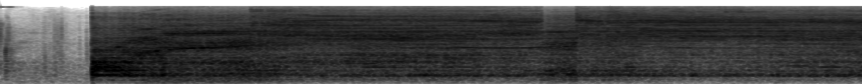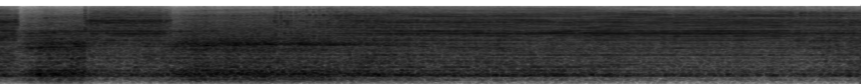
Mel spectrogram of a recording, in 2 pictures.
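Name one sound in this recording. A metal cutoff saw screeches loudly as its blade grinds through metal.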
